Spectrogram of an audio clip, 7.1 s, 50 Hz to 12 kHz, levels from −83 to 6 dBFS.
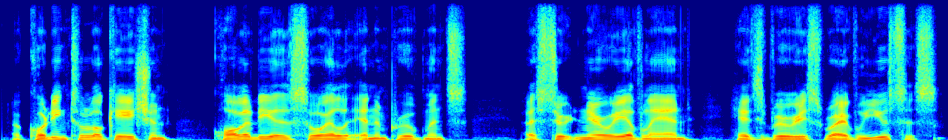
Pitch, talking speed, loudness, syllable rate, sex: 110 Hz, 150 wpm, -17 LUFS, 5.4 syllables/s, male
